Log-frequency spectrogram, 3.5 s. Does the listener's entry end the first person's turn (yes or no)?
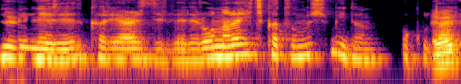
yes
